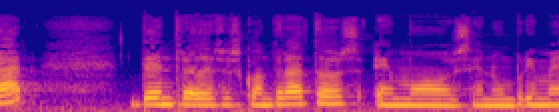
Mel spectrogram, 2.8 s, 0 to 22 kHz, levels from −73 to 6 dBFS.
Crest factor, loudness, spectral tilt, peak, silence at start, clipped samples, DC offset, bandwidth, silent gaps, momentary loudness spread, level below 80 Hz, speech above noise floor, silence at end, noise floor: 14 dB; -15 LUFS; -6.5 dB/octave; -2 dBFS; 0 s; under 0.1%; under 0.1%; 13.5 kHz; none; 14 LU; -42 dBFS; 22 dB; 0 s; -35 dBFS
